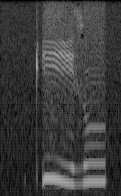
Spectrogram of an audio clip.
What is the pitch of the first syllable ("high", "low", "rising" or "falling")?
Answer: falling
